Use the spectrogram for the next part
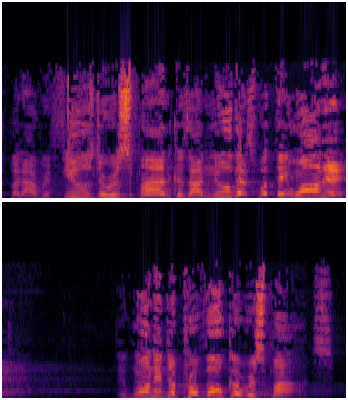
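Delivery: loud, driving preacher's cadence; preaching at full force. Acted. Pastor preaching sin to the congregation, full-force preaching. Preaching about not responding.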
